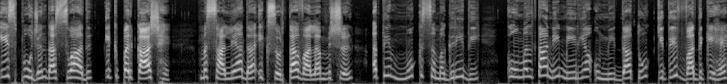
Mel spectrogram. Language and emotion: Punjabi, surprised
